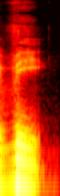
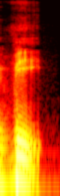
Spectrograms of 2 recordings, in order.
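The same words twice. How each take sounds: First: "V" said with its Vietnamese tone. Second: "V" said with a creaky Hmong tone. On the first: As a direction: give "V" the Vietnamese tone. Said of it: "And then in Vietnamese, they say V". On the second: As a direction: creak through "V" like the Hmong mark. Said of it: "This is a creaky tone in, uh, Hmong". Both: Shown as a demonstration.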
